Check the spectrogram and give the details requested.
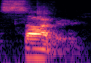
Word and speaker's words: Sarver: So, speaking of pushing it to the limit, Suns owner Robert Sarver.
